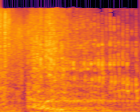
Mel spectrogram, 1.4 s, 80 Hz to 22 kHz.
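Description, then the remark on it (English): A loud, guttural roar of a monster with the body of a giant winged lion, covered in shaggy fur and spines, pouncing in ambush; deep and lion-like with a rough growling edge, sustained for a second and a half with no voices. “Dropping down from the sheer cliff face above you, a monster the likes of which you've never seen pounces in ambush. Its body is that of a giant lion and covered in stained shaggy fur and shot through with 8-inch spines,”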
